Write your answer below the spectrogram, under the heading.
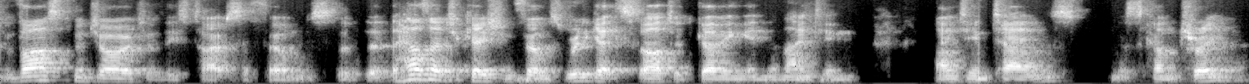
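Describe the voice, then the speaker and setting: A man giving an academic talk and answering questions, speaking haltingly and often repeating words. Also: sits low, creaky, slight background noise. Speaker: guest lecturer. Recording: roomy, echoey sound.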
